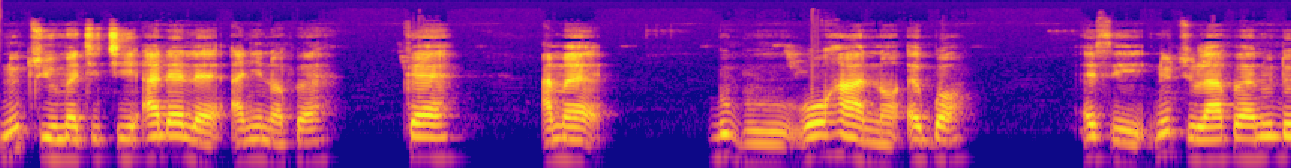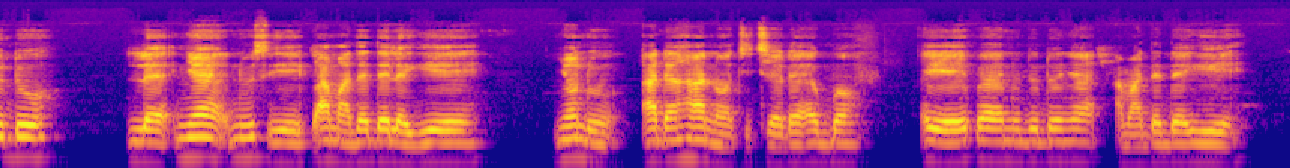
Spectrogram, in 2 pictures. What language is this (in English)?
Ewe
